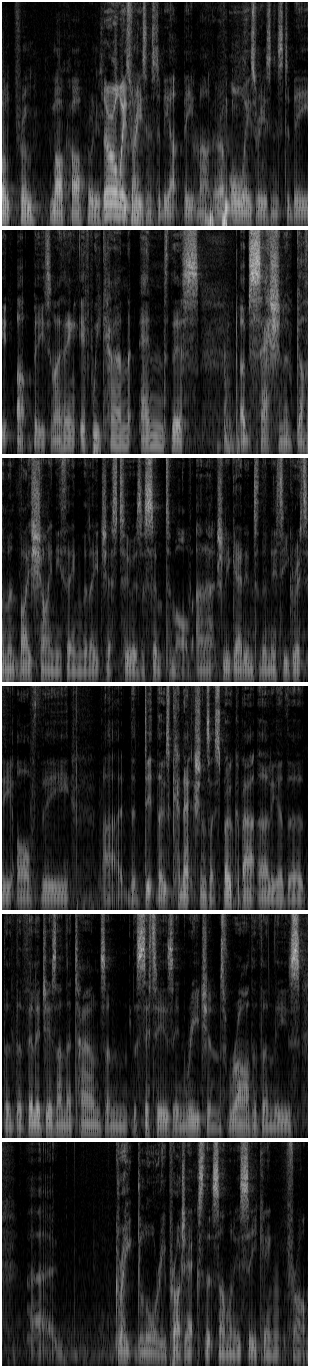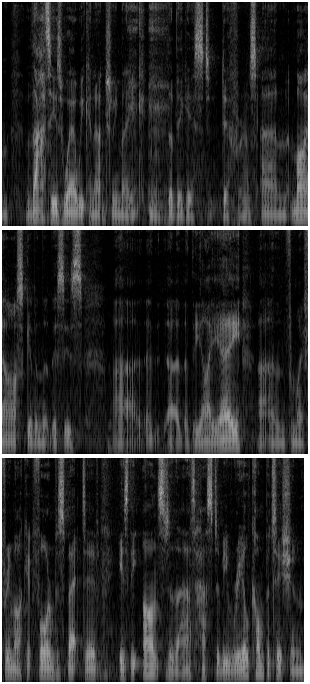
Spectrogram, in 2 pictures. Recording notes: This is an audio version of the panel held by the Institute of Economic Affairs at Conservative Party Conference in 2023 on the future of rail.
